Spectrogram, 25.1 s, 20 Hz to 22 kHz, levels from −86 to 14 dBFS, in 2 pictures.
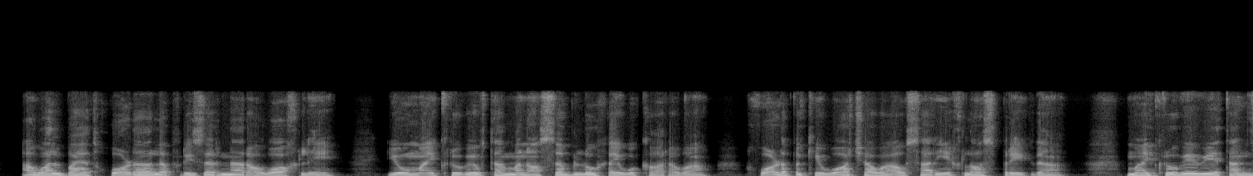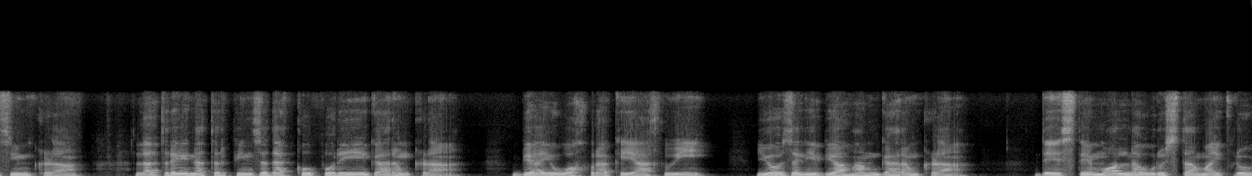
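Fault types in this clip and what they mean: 4-bit ADPCM compression: throughout, each sample is coded as a coarse adaptive step from a prediction, leaving plainly audible gritty hiss riding the speech, with nothing above 10.6 kHz.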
